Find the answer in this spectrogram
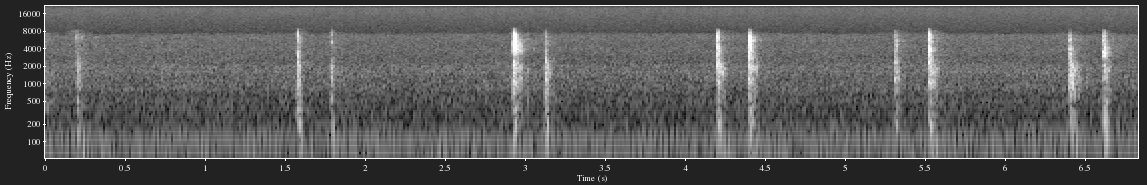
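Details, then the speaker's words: Adult chest percussion during a practice physical assessment by a nurse practitioner student: five pairs of sharp double taps over room hum, the note changing from resonant to dull at the diaphragm, a normal finding. "oh okay so right here the sound changed from resonance to dullness so that lets me know that I hit something solid and so in this case it's your diaphragm so it's totally fine that should be there"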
